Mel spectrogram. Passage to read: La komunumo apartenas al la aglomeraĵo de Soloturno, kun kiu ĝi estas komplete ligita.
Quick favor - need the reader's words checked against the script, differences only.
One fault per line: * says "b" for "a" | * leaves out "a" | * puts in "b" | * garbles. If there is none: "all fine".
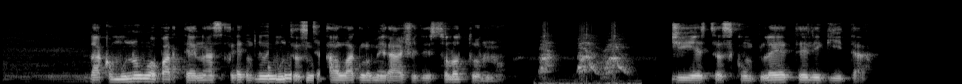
* garbles
* leaves out "kun kiu"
